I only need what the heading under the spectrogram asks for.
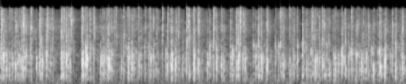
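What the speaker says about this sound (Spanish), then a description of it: "Un aplauso." A neighborhood crowd gathered outdoors claps in an uneven, moderately loud round of applause, with individual hand claps audible in the patter throughout.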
